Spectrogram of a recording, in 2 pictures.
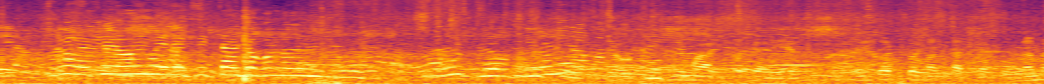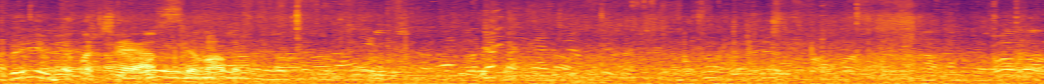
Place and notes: Mercat dels Encants Vells
Emblematic open-market of junk, old-kind objects and clothes.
